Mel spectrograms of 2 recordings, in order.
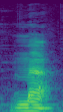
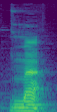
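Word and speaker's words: mà: Tone number two, which is ma, ma. So you start off pretty low and there's a falling tone, ma. That means but or however, ma.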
